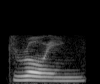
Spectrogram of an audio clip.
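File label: "drawing", English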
